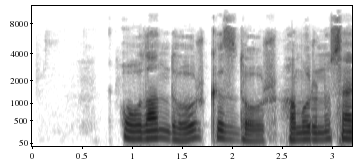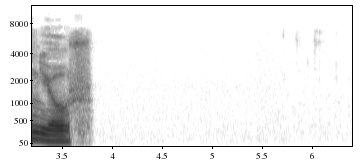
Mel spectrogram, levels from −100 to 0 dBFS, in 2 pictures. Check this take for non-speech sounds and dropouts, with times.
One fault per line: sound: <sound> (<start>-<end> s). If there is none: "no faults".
no faults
